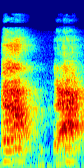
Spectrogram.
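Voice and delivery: loud high "Ah! Ah!" yelps; loud yelping laugh bursts; mock yelp laugh. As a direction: bark two sharp laughing yelps. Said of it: "'Cause I do that sometimes".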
